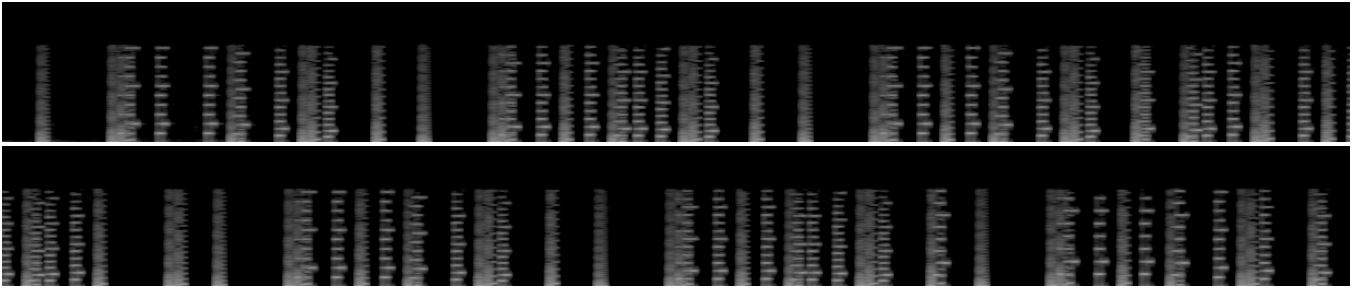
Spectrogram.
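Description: Chiptune music from a Game Boy, with fast, choppy bursts of buzzy square-wave notes that stop and start in quick, irregular rhythms. The playing is loud and close, with no voices.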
